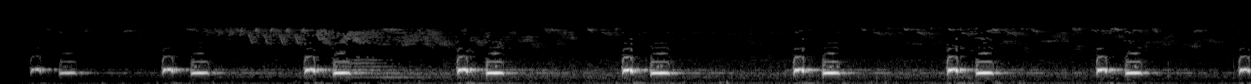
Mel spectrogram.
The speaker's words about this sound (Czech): Kukačka obecná.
